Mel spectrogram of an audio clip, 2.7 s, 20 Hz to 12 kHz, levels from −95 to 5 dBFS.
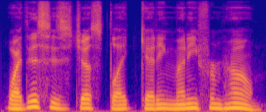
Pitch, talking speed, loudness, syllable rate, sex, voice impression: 130 Hz, 200 wpm, -15 LUFS, 4.4 syllables/s, male, masculine, adult-like, slightly relaxed, weak, clear, slightly halting, slightly sincere, friendly, slightly reassuring, unique, lively, kind, modest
